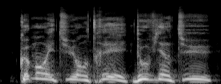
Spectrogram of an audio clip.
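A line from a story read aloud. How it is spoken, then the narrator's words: Mother calling from kitchen. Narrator (French): s'écria sa mère depuis la cuisine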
